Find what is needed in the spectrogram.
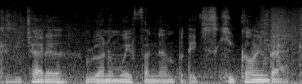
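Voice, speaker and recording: With music in the background, a soft-spoken man talks at a fairly low pitch in a monotone, flat intonation. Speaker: gaming streamer. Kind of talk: gameplay commentary. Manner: halting.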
